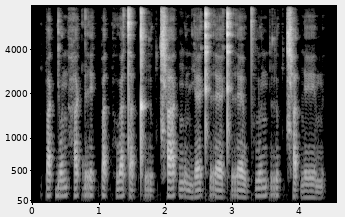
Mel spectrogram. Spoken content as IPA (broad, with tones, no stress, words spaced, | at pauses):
pa˦˥k̚jo˥˩nha˥˩k̚ re˦˥k̚pa˨˩t̚hu˧a̯ ta˨˩t̚kʰru˨˩k̚t͡ɕʰaː˥˩k̚ ŋu˨˩njɛː˦˥kʰrɛː˨˩kʰrɛː˨˩w pʰlu˥˩npru˥˩k̚ t͡ɕʰa˨˩t̚neː˨˩m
